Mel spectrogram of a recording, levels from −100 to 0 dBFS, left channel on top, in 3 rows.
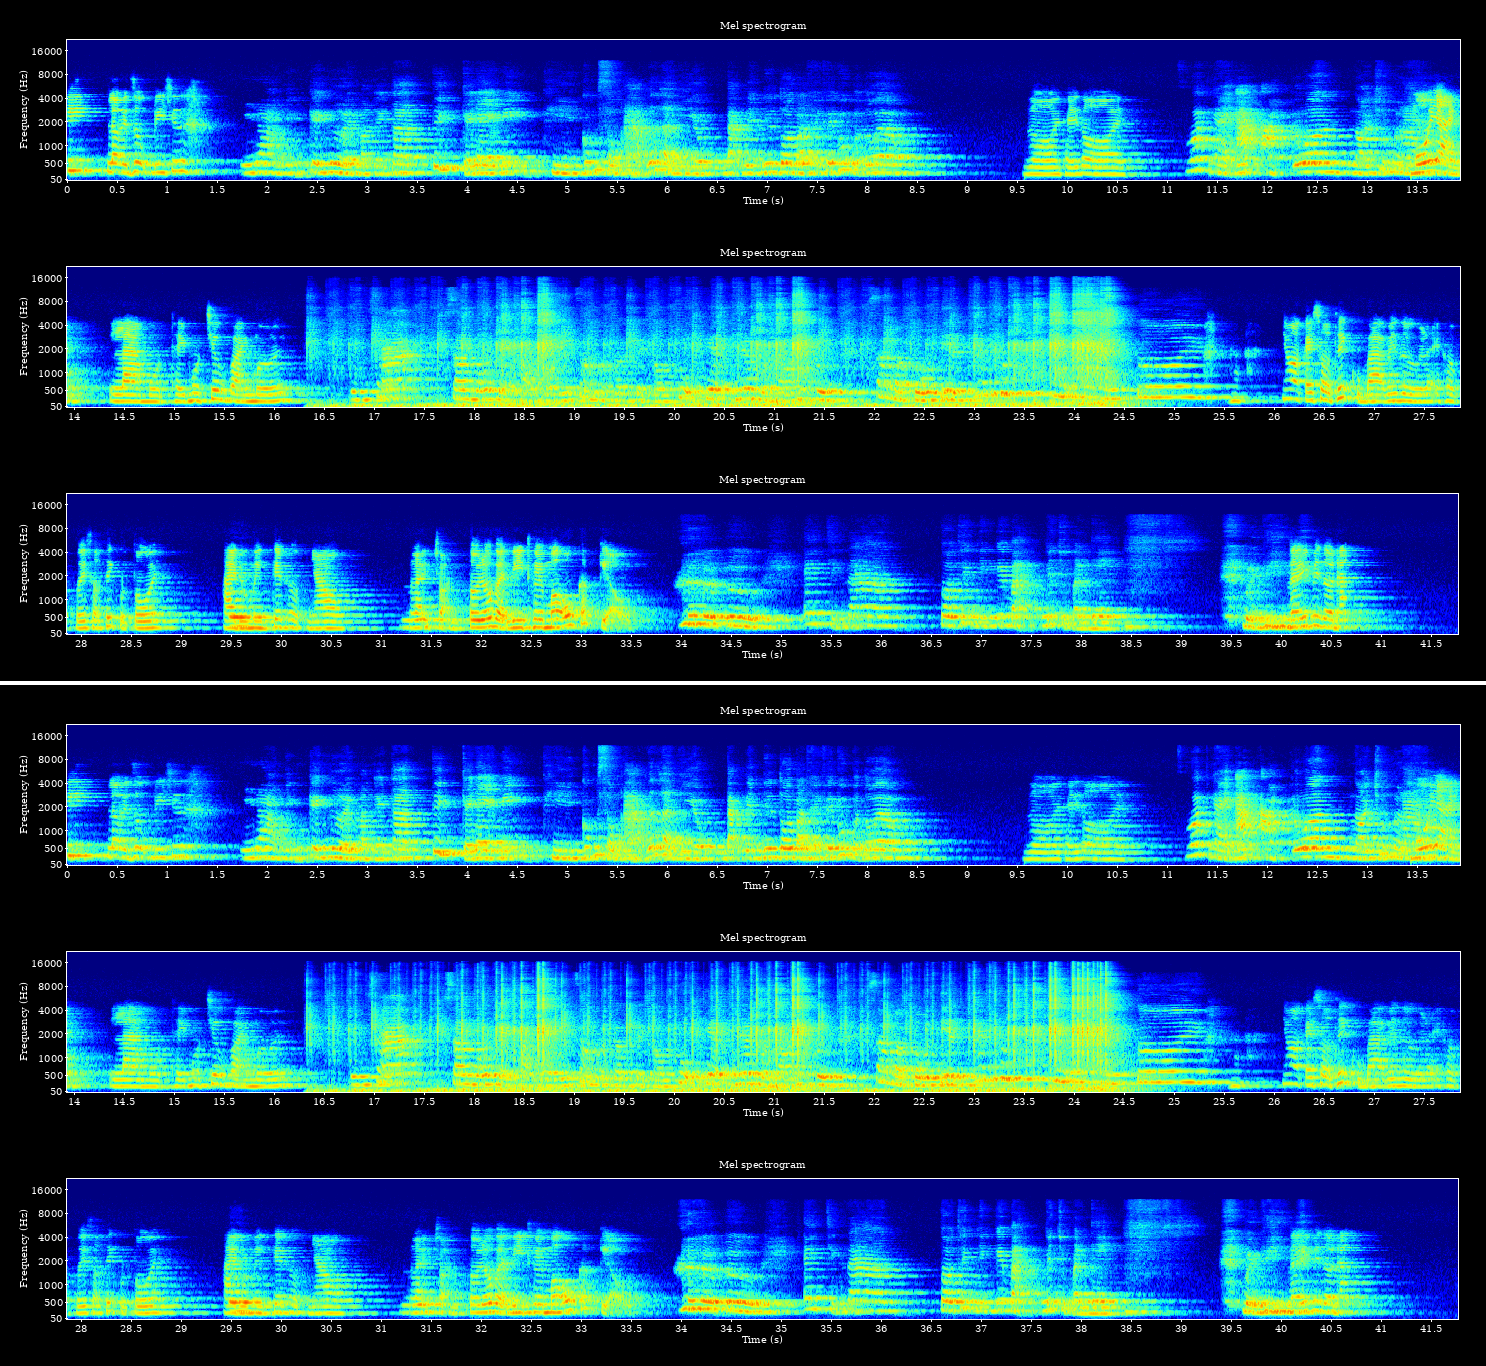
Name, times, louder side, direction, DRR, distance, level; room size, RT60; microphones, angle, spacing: voice 1, 0.0-1.4 9.6-10.6 11.7-11.9 13.4-14.1 14.4-16.2 25.3-25.8 26.1-28.9 29.4-30.7 31.3-33.5 40.1-40.7, left 4 dB, 40° left, 9 dB, 0.3 m, -29 dB
voice 2, 1.7-8.4 11.2-13.7 16.8-17.4 17.7-25.3 29.5-29.7 31.2-31.5 33.9-36.2 36.6-38.8 39.4-40.2, equal, 35° right, -1 dB, 1.3 m, -30 dB
sound 1, 16.3-24.3, right 3 dB, 70° right, 1.0 m, -32 dB
7.2 x 5.1 x 3.3 m, 1.1 s
head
